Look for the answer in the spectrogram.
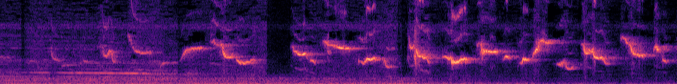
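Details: A Lombok lemon-bellied white-eye sings energetically for training caged birds: high slurred notes start spaced out, then speed up into a rapid chattering string of sharp twittering chirps.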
